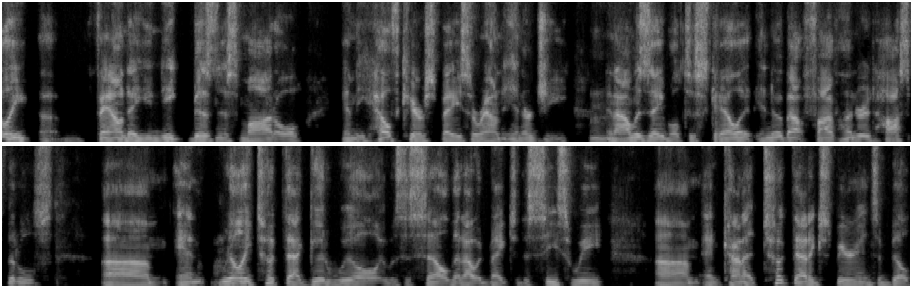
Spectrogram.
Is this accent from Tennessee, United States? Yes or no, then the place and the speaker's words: yes; Franklin, Tennessee, United States; now in Nashville, United States; I'm from a town just south of Nashville, Franklin, Tennessee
